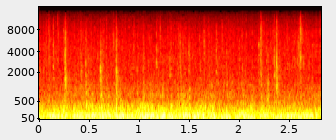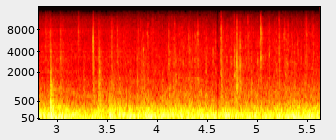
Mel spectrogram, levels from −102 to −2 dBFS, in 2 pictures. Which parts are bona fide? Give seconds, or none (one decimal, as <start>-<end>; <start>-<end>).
0.0-2.7; 3.8-5.6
